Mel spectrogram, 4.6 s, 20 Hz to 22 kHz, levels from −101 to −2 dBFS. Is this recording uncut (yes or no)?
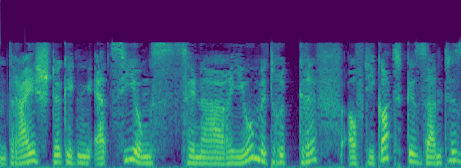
yes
